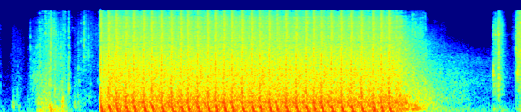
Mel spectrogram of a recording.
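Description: A rifle fires in a rapid burst of loud shots.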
